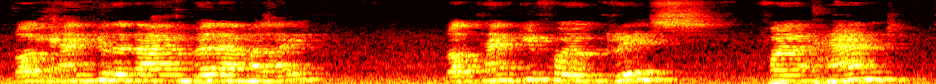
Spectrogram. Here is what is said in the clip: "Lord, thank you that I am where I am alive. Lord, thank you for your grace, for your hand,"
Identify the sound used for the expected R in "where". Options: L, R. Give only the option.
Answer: L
